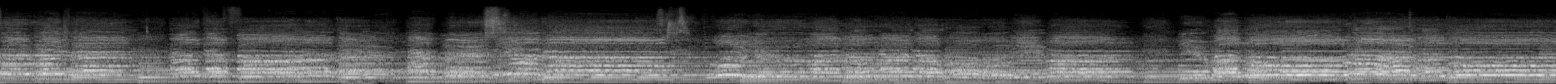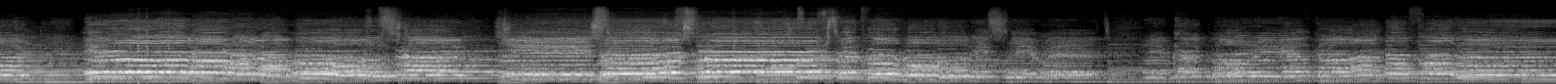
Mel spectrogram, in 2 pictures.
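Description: A choir singing a sung part of the Mass with accompaniment: long held vocal lines over low sustained bass notes that change in steps.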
